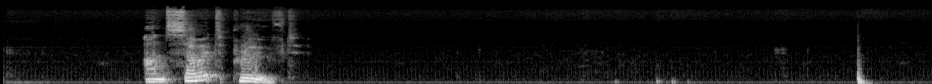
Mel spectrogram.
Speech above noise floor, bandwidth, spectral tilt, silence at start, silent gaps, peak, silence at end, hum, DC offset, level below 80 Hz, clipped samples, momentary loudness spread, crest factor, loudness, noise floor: 41 dB; 16 kHz; -6 dB/octave; 1.45 s; none; 0 dBFS; 0.6 s; none; under 0.1%; -40 dBFS; under 0.1%; 17 LU; 18 dB; -12 LUFS; -51 dBFS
